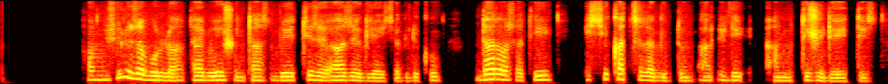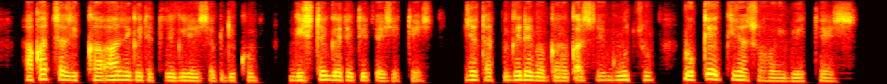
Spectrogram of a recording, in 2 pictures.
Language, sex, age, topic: Gamo, male, 25-35, agriculture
